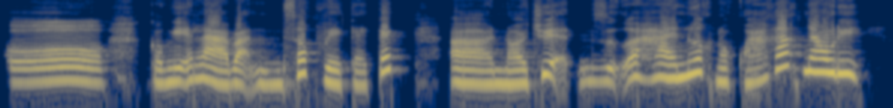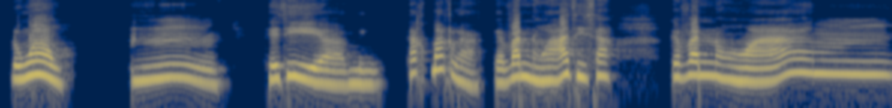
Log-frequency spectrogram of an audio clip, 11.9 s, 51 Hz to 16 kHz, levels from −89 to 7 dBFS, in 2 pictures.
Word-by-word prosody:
Ồ! 215 +1 -1 0.3
Có 200 - -4
nghĩa 210 +1 0
là 235 -7 +3
bạn 190 -1 -2
sốc 320 +10 +1
về 200 -4 0
cái 180 -1 -7
cách, 385 +2 +3 0.3
à, 195 -2 +1
nói 190 0 -1
chuyện 295 +4 0
giữa 215 +1 -5
2 265 -1 +2
nước 310 -3 +3
nó 210 - 0
quá 210 +4 -5
khác 455 -3 +3
nhau 350 -2 +7
đi, 325 -3 +4 0.3
đúng 245 +3 +2
không? 295 -7 +5 0.4
Ừm, 235 -2 -3 0.4
thế 245 - +2
thì, 270 -6 +3
à, 190 -3 0
mình 185 -1 -5 0.2
thắc 335 +4 -4
mắc 400 -5 +2
là 205 -9 -5
cái 200 - -3
văn 270 0 +4
hóa 230 +6 +3
thì 280 -3 -1
sao? 290 +3 -1 0.4
Cái 275 - -1
văn 295 0 +3
hóa, 230 +6 +1
ưm, 315 -2 -3
240 Hz, 195 wpm, -21 LUFS, 205-295 Hz, 0.4 s, nhau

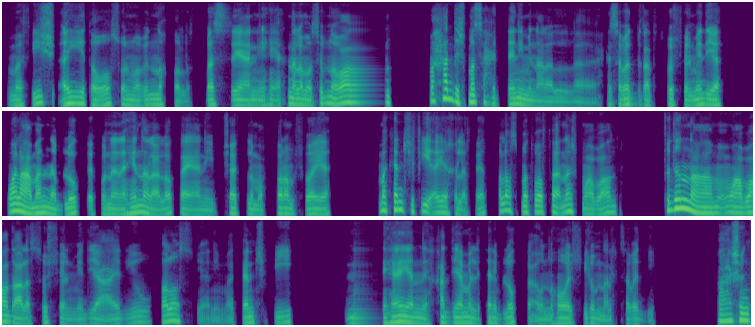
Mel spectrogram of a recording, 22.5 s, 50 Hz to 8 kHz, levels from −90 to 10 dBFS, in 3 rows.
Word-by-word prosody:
ما 95 0 -1
فيش 130 +8 -2
أي 125 +3 +3
تواصل 105 +1 -1
ما 95 -2 -1
بيننا 100 +2 -2
خالص، 80 -3 -8
بس 100 0 -2
يعني 95 0 +1
هي 95 - -3
إحنا 110 +3 0
لمّا 105 -3 +2
سِبنا 120 +4 +1
بعض 140 +1 +2 0.5
ما 170 - +3
حدش 185 - +4
مسح 150 -4 +2
التاني 115 +1 0
من 95 -4 -2
على 85 -1 -3
الحسابات 80 +7 -4
بتاعة 105 -4 -4
السوشيال 100 -3 -3
ميديا 105 0 +3 0.4
ولا 155 0 +8
عملنا 115 -2 +5
بلوك، 105 +6 0 0.2
كنّا 100 -1 0
نهينا 115 +7 +3
العلاقة 100 +2 0
يعني 85 -2 -1
بشكل - - -2
محترم 105 -1 -1
شوية، 95 -1 0 0.5
ما 165 - +5
كانش 175 -3 +2
في 140 0 0
أي 120 +1 +2
خلافات، 95 +3 -5
خلاص 160 +1 +1
ما - - +5
اتوفّقناش 130 +2 +1
مع 100 -1 +1
بعض، 100 +7 +1 0.5
فِضِلنا 200 -1 +9
عم 115 -3 +5
مع 120 -2 +5
بعض 120 -1 +3
على 90 -1 +2
السوشيال 100 -4 -7
ميديا 85 +3 -5
عادي 85 +6 -5
وخلاص، 120 +4 -2
يعني 65 0 -14
ما - - -12
كانش 105 +1 -1
في 110 +3 -5 0.9
نهاية 110 +4 +4
إن 100 -3 -1
حد 105 +2 -4
يعمل 105 -1 +1
للتاني 100 +3 -4
بلوك 100 +4 -4
أو 80 +5 -6
إن 80 0 -6
هو 95 +1 0
يشيله 100 +2 -6
من 85 -4 -6
على 75 - -7
الحسابات 90 +3 -8
دي، 75 - -19 0.6
فعشان 140 +2 +4
105 Hz, 190 wpm, -23 LUFS, 95-125 Hz, 0.9 s, فِضِلنا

